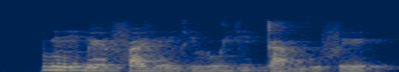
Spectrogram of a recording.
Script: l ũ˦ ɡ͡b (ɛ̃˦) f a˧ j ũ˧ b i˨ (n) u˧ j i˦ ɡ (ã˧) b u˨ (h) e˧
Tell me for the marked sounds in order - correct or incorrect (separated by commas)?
incorrect, incorrect, incorrect, incorrect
